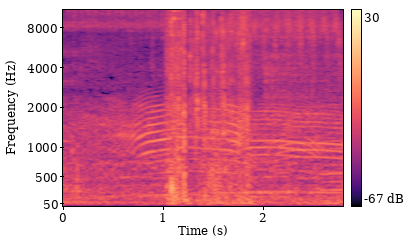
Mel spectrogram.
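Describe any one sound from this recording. A gun clicks and rattles as it is picked up.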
